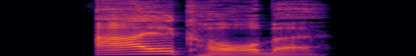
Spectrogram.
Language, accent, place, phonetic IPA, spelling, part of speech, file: German, Germany, Berlin, [ˈaːlˌkɔʁbə], Aalkorbe, noun, De-Aalkorbe.ogg
- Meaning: dative singular of Aalkorb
